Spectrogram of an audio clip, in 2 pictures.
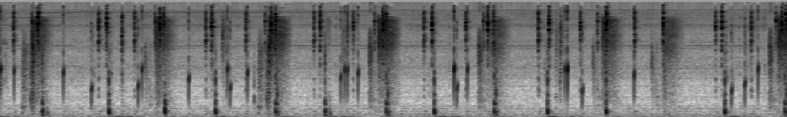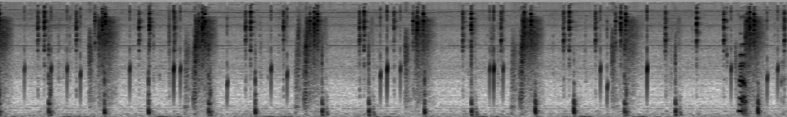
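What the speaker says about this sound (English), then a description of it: "I hope you're enjoying the clicking of my mouse." Computer mouse clicking during Minecraft play, a long run of faint, sharp clicks at an irregular, fairly quick pace over low background noise, quiet and close.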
